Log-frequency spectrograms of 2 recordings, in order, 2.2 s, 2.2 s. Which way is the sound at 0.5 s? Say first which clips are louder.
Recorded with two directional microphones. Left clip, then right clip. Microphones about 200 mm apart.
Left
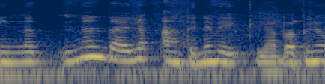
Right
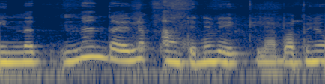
Right 3 dB; 20° right (ahead or behind).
